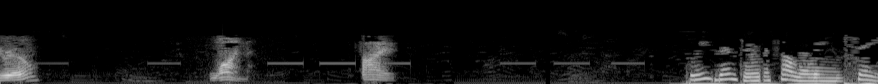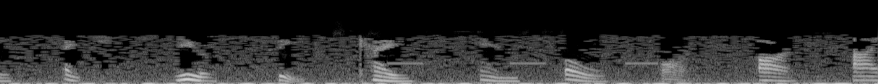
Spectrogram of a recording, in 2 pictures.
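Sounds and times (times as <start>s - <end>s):
long-distance Hellschreiber shortwave radio signal: 0.0s - 17.5s.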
